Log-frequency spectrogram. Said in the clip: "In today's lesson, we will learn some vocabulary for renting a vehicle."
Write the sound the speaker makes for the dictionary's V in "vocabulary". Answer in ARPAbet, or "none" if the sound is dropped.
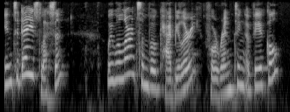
V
